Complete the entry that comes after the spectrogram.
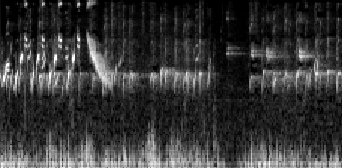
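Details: European goldfinch chatter as mating calls to rouse a silent male: fast chirps and a descending squeal, then quieter twittering over low rumbling noise.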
